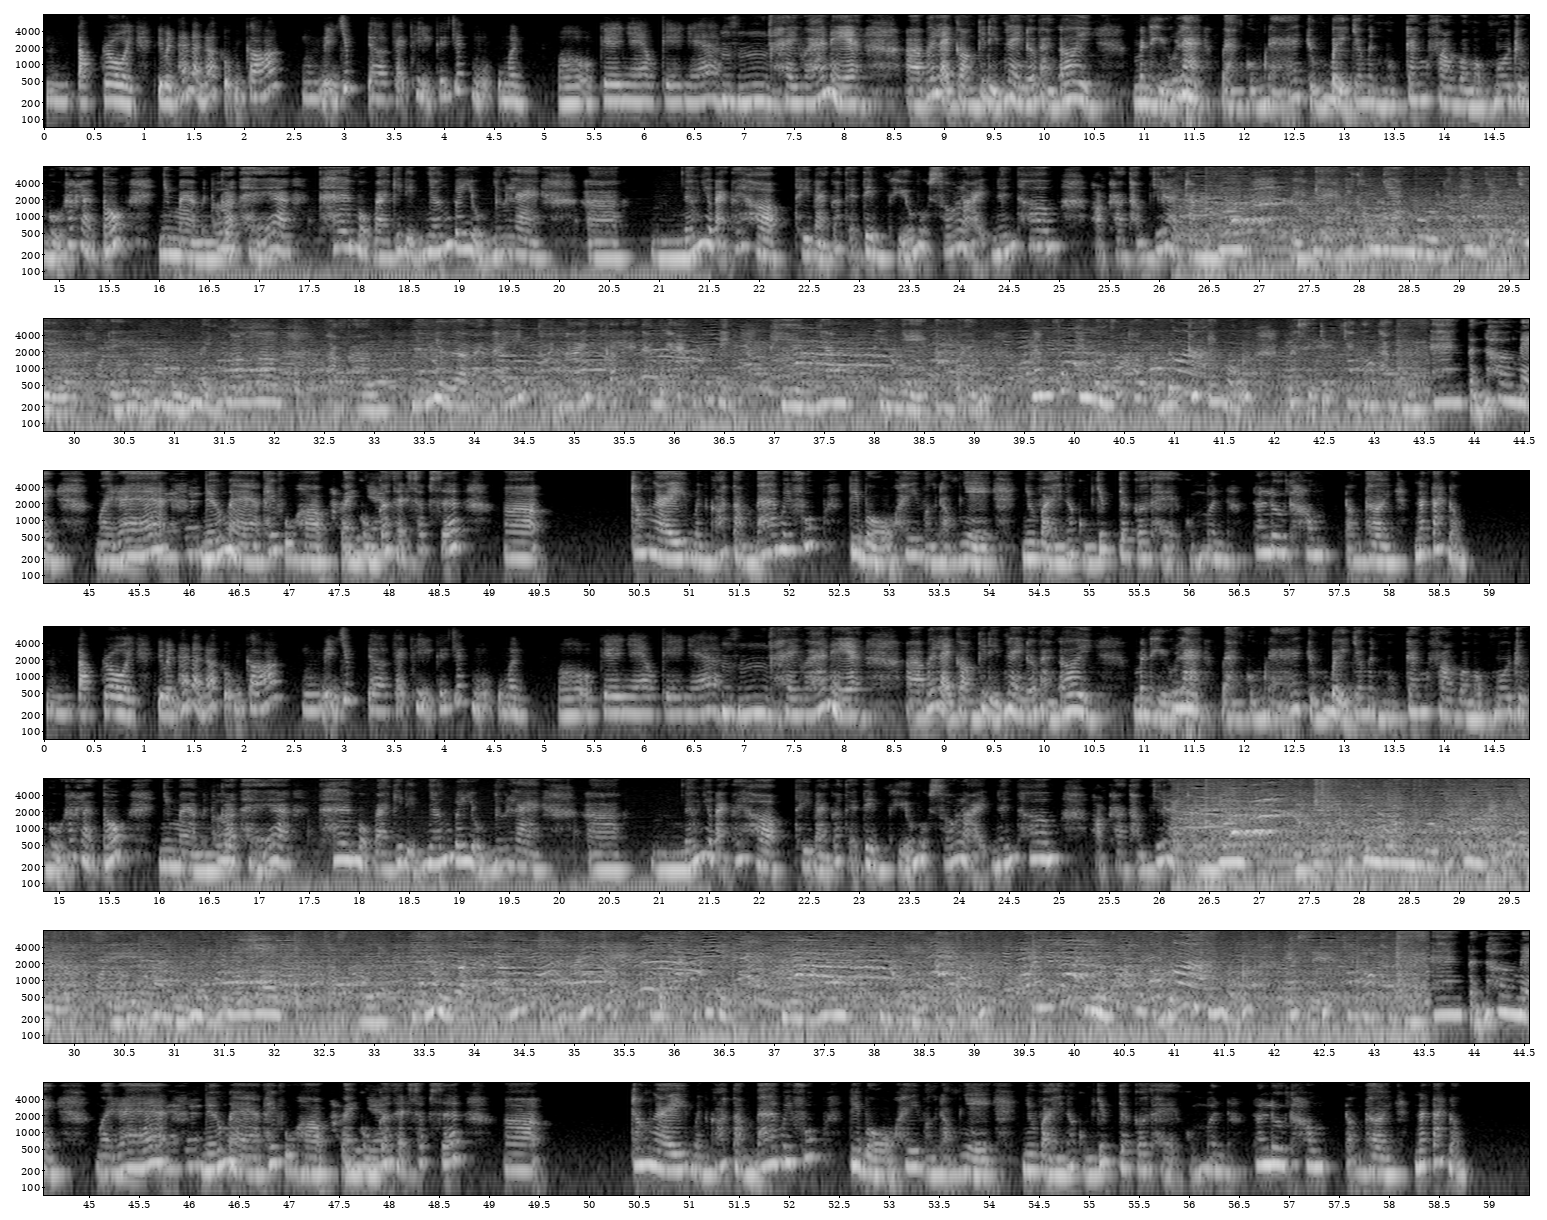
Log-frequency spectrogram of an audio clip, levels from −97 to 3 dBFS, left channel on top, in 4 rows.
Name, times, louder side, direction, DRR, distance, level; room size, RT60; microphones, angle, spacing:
voice 1, 0.0-4.8 5.1-6.8 11.3-11.5 16.5-16.8 27.8-28.6 45.6-46.1 46.4-46.5 47.5-48.0, left 1 dB, 25° left, 0.6 m, -30 dB
voice 2, 6.8-49.5 50.4-58.7, equal, 60° left, 0.9 m, -28 dB
sound 1, 16.1-21.5, equal, 35° right, 0.4 m, -41 dB
sound 2, 26.1-43.6, right 5 dB, 90° right, 0.5 m, -30 dB
2.6 x 2.2 x 3.0 m
head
